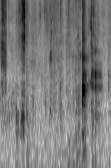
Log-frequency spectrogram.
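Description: Cardboard collectible boxes being handled and opened: light scrapes and taps, with one short, sharper sound near the end.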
